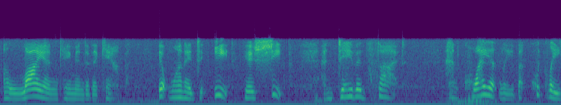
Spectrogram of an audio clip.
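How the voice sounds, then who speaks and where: Woman storyteller for kids, expressive, fairly high voice, lo-fi recording. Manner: animated, expressive, addressing children. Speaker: children's storyteller. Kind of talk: children's Bible storytelling. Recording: muffled lo-fi recording, faint noise.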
